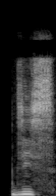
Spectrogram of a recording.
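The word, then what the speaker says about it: dix: Before a consonant X is silent. Example. 10 citrons. 10 citrons. When counting or alone. 10, 10.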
